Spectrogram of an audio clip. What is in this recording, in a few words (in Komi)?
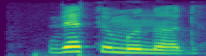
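"ветымынӧд", Komi, female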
